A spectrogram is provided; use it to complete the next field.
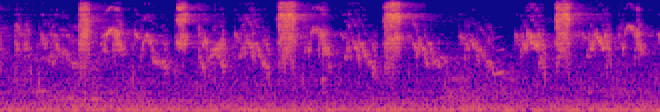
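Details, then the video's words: Chirping pet lovebirds give shrill, bright tweets and short squawks, roughly two per second and unevenly spaced, with quieter chattering notes filling the gaps over faint low background hum. "Cute LOVE BIRDS CHIRPING sounds - Pet Love Birds talking"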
